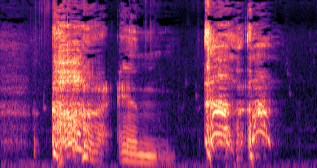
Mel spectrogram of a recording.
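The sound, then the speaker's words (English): A person with a lingering cough from a bad cold coughs sharply, then clears their throat with a rough, voiced rasp, followed by another harsh cough and a second throaty clearing. Loud, with no talking. “and my cough is just hanging on.”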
